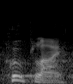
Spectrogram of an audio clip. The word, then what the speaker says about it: Kublai: He particularly liked one called Kublai, pronounced Huplai.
